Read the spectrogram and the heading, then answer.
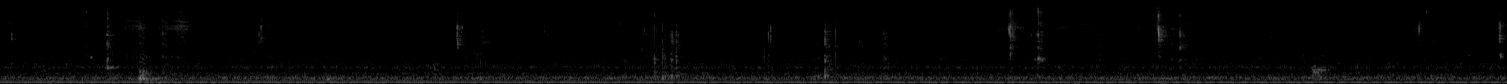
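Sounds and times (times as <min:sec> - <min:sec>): faint low hum: 0:00.0 - 0:15.0
person chewing crunchy food: 0:04.5 - 0:15.0.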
